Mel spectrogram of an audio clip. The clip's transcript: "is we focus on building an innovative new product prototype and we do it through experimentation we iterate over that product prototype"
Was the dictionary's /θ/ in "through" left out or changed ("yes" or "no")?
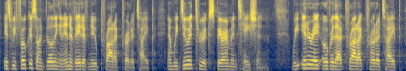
no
